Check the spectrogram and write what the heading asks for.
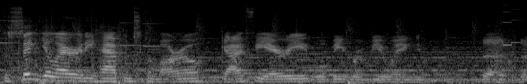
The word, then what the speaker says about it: Fieri: to mention that actually the r in his name is actually pronounced like in Italian it's FTI is it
